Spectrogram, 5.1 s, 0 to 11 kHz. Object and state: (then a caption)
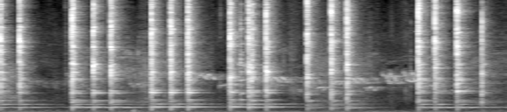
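Well-tensioned wheel spoke. A wrench taps the steel spokes of a Suzuki RM motocross front wheel one after another, working around the rim from the twelve o'clock position. Eighteen short, bright metallic pings come in uneven clusters, each with a clear tone around 500 Hz and 2 kHz that dies away quickly. The spoke rings clearly, which marks it as properly tensioned.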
